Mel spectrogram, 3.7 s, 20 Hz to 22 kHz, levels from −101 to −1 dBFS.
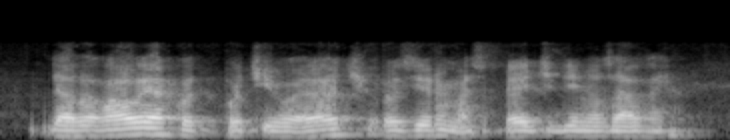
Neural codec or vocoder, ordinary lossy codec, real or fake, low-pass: codec, 16 kHz, 4 kbps, FreqCodec, smaller model; none; fake; 7.2 kHz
